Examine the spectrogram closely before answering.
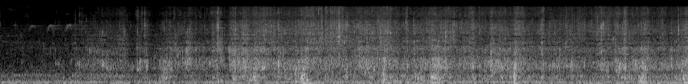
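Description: A swimmer's arms splash rhythmically through the water.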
